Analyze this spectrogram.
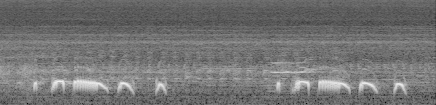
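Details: Spotted dove giving morning calls meant to provoke fighting. Two matching phrases of five notes: a brief opening note, then rounded, falling coos with one drawn-out note in the middle, delivered close and clear.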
